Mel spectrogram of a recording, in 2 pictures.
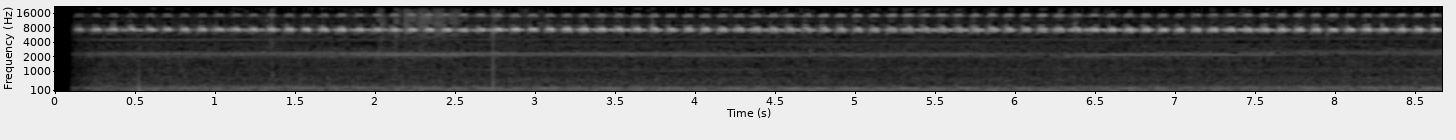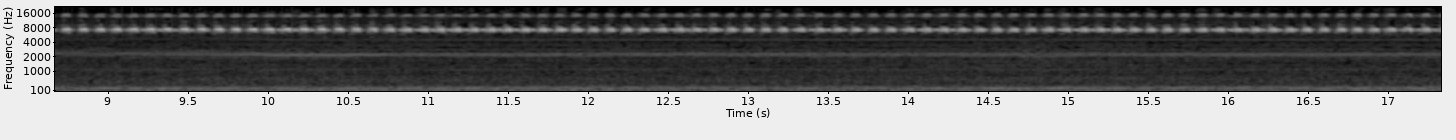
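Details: At night, crickets chirp in a steady, high-pitched pulsing trill that carries on without a break.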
